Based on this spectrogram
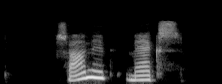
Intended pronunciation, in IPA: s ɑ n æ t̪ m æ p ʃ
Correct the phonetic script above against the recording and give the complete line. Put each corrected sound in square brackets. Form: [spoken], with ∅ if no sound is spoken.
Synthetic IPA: [ʃ] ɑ n [e] t̪ m æ [k] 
